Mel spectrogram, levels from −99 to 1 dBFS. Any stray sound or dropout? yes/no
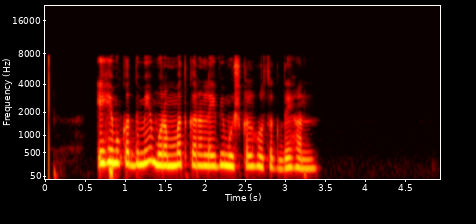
no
